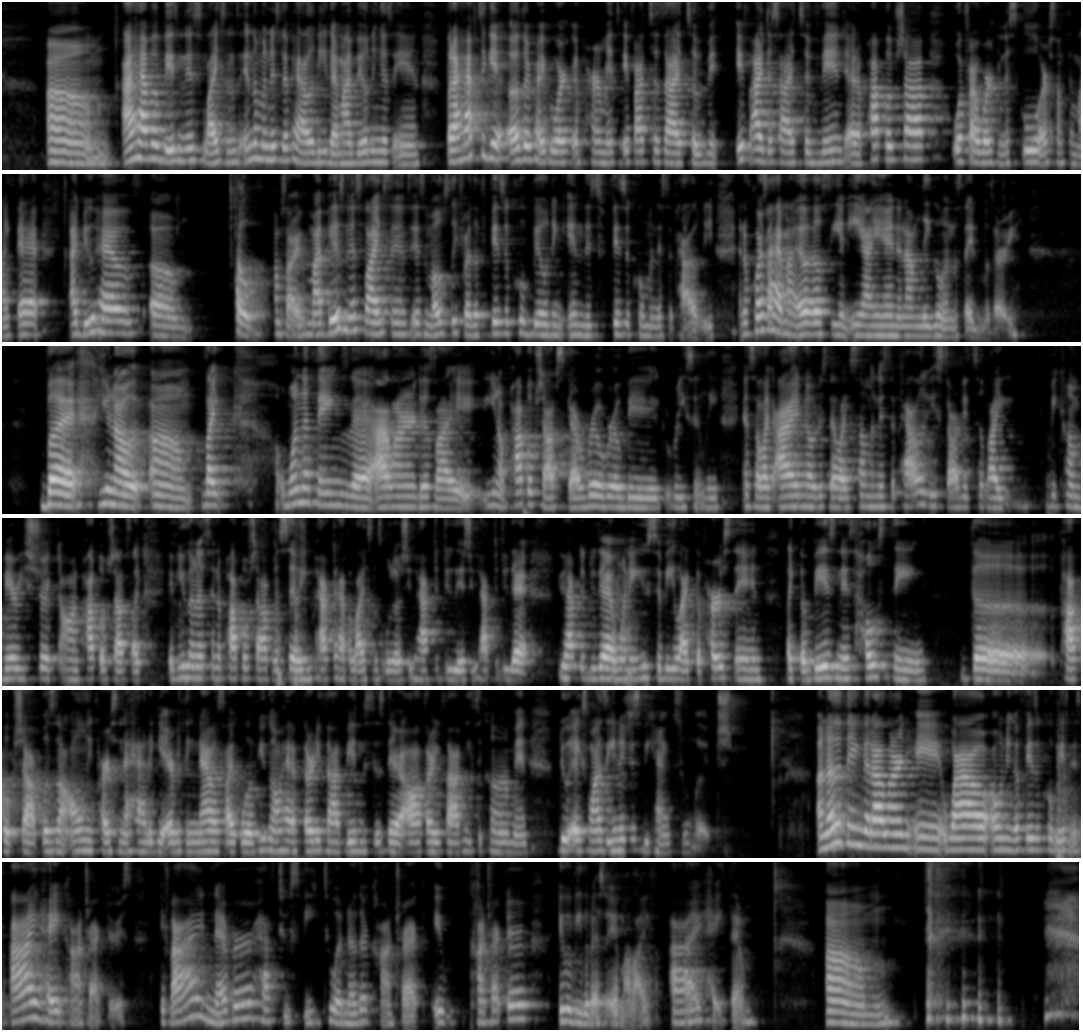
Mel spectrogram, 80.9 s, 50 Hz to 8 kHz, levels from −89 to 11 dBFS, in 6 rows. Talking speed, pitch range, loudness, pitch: 185 wpm, 175-210 Hz, -24 LUFS, 190 Hz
